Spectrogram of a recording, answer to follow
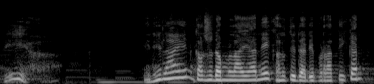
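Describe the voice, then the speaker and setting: Male pastor preaching, raspy and creaky, big lively pitch swings, soft guitar underneath. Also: a little fast. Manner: animated preaching, swings loud and soft, jokes with the congregation. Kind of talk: sermon.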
